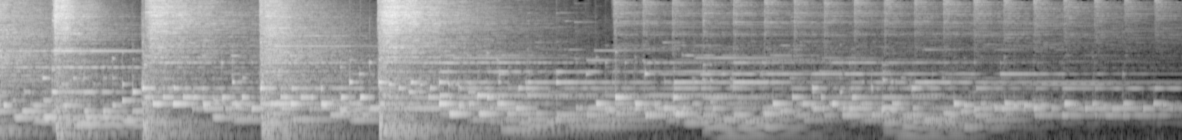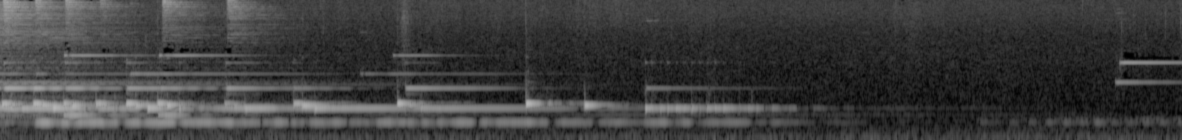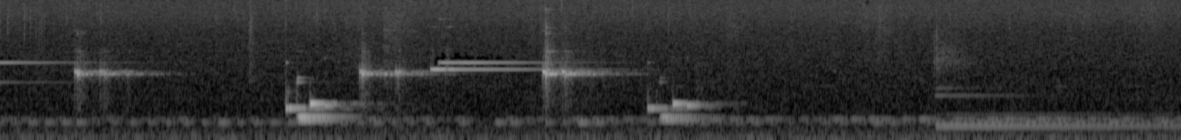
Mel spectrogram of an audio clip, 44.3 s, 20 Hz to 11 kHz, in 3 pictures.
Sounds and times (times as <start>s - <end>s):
Marimba, xylophone: 0.0s - 24.8s, 28.6s - 31.8s, 33.0s - 39.2s.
